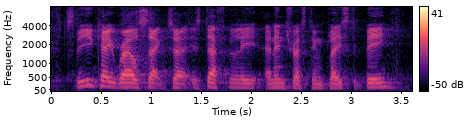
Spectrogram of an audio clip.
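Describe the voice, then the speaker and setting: A man talks very fast with a British accent. His voice is fairly high-pitched, with a bright, sharp tone. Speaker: government trade specialist. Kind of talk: conference presentation. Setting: stage with audience.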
